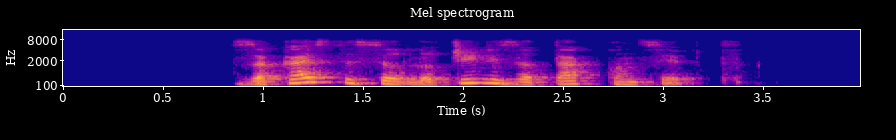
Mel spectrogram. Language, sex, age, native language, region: Slovenian, female, 60+, Slovenian, Gorica region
